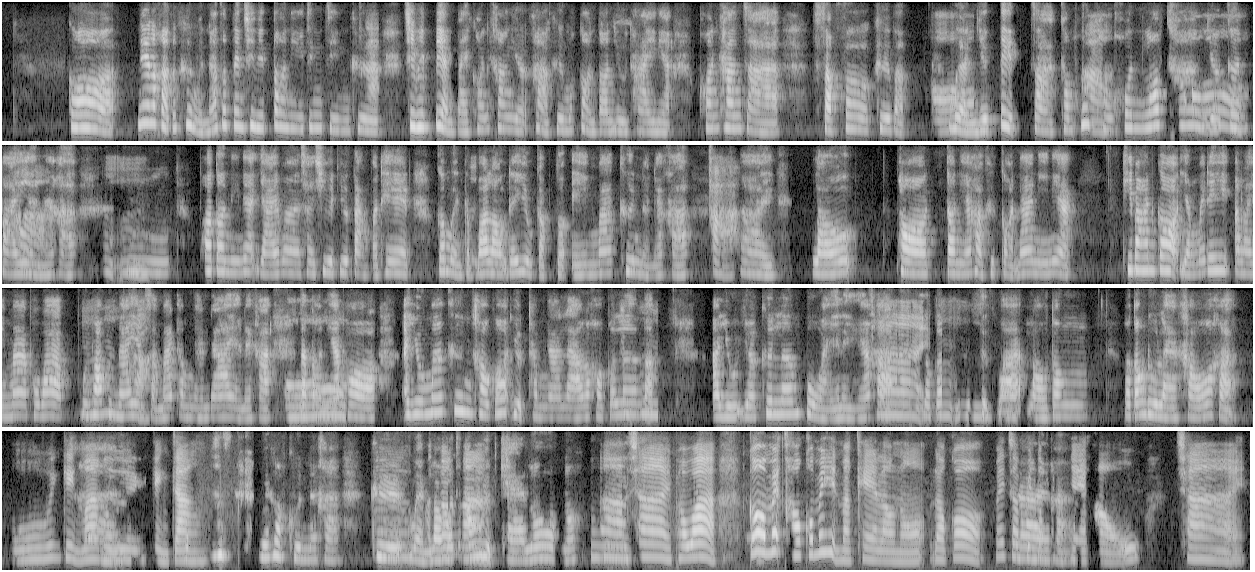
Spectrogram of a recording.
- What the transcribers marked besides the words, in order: distorted speech; in English: "suffer"; static; tapping
- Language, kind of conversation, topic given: Thai, unstructured, อะไรคือสิ่งที่ทำให้คุณรู้สึกภูมิใจในตัวเองแม้ไม่มีใครเห็น?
